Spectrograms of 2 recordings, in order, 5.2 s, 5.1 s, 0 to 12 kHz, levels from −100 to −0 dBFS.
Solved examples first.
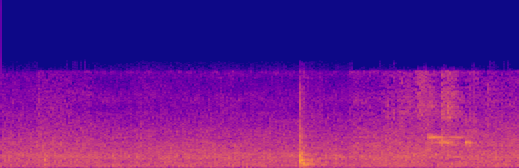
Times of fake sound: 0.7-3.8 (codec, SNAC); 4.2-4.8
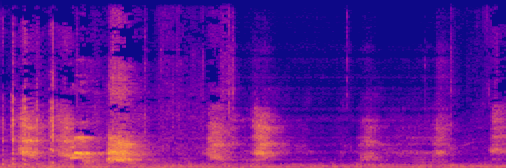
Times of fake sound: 2.3-4.5 (codec, SNAC)

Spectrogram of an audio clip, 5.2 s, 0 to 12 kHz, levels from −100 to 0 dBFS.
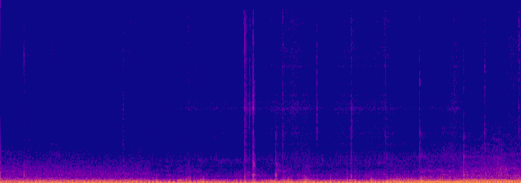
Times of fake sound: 1.5-4.6 (codec, SNAC)

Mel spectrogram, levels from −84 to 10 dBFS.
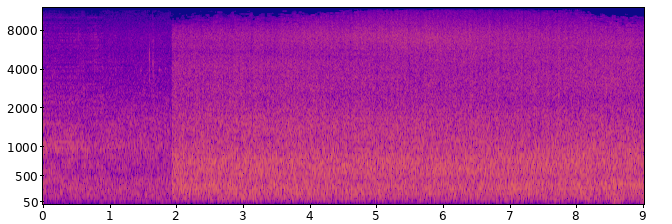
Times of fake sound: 0.0-0.9 (codec, SNAC)

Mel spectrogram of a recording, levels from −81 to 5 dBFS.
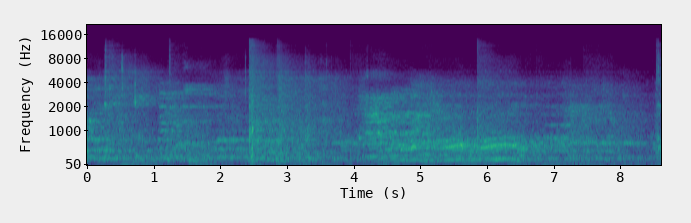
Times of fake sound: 0.0-8.6 (codec, SNAC)

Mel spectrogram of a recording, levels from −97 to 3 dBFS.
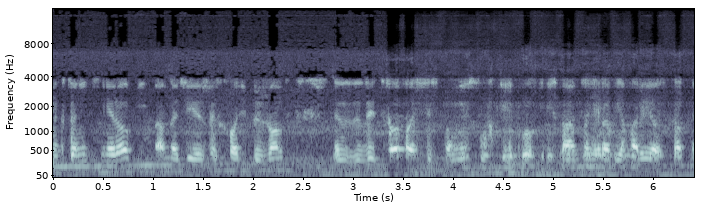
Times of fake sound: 3.3-6.4 (codec, SNAC)

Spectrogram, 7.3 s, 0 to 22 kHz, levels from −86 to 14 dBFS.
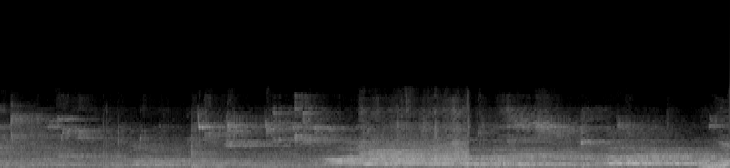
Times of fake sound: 5.0-6.1 (codec, SNAC)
